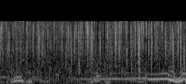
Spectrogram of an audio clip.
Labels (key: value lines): label: biophony, cascading saw
recorder: SoundTrap 600 or HydroMoth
